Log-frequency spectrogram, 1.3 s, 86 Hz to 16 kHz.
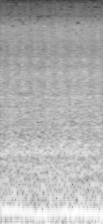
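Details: Deep, uneven thumping under a lumpy idle, valve cover off. Valves partly dry but none stuck. Owner suspects the cam or a valve near #4. Blaster penetrant tried; cause unconfirmed.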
